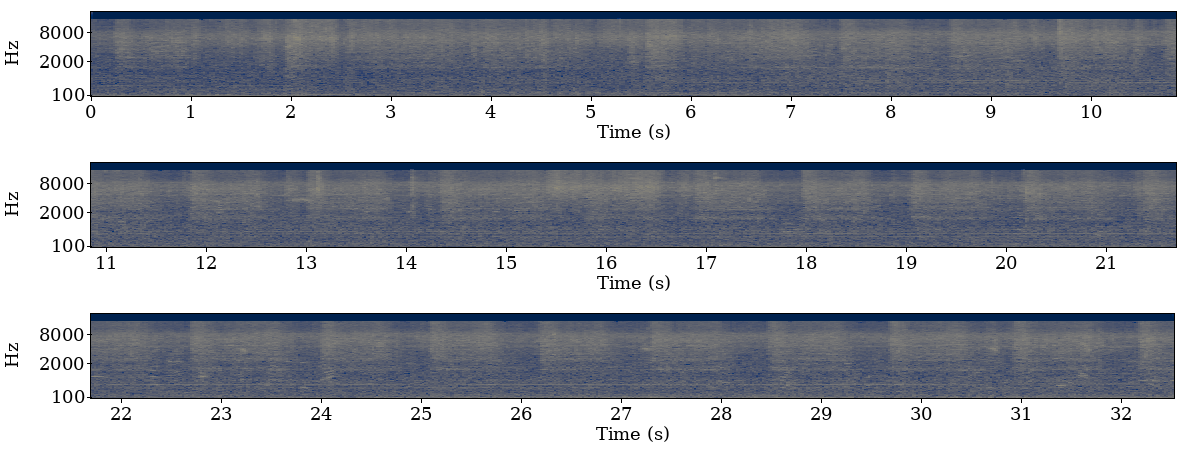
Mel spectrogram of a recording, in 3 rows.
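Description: Inside a Rusich (81-740/741) metro train: a steady low rumble and hiss as the car slows into a station and then stands with its doors open, with a faint steady tone in the second half.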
